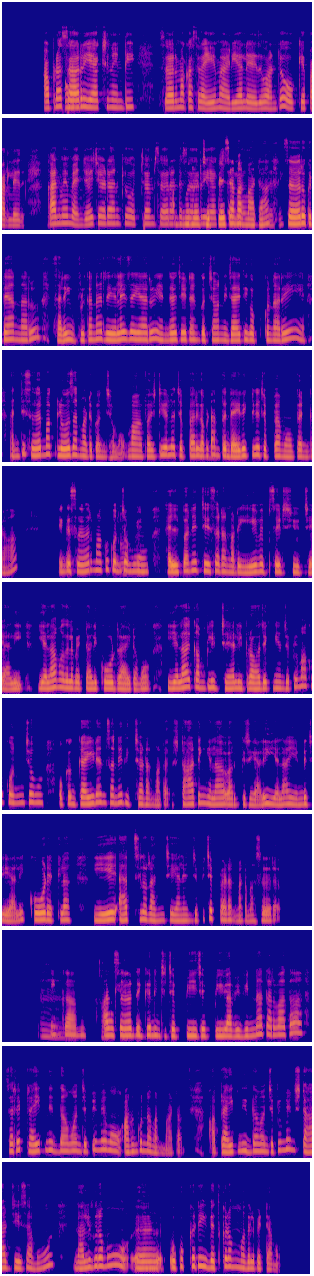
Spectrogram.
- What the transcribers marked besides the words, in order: in English: "సార్ రియాక్షన్"; in English: "సార్"; in English: "ఎంజాయ్"; in English: "సార్"; in English: "సార్ రియాక్షన్"; in English: "సార్"; in English: "రియలైజ్"; in English: "ఎంజాయ్"; in English: "సార్"; in English: "క్లోజ్"; in English: "ఫస్ట్ ఇయర్‍లో"; in English: "డైరెక్ట్‌గా"; in English: "ఓపెన్‌గా"; in English: "సార్"; in English: "హెల్ప్"; in English: "వెబ్‌సైట్స్ యూజ్"; in English: "కోడ్"; in English: "కంప్లీట్"; in English: "ప్రాజెక్ట్‌ని"; in English: "గైడెన్స్"; in English: "స్టార్టింగ్"; in English: "వర్క్"; in English: "ఎండ్"; in English: "కోడ్"; in English: "యాప్స్‌లో రన్"; in English: "సార్"; in English: "స్టార్ట్"
- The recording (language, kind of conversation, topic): Telugu, podcast, నీ ప్యాషన్ ప్రాజెక్ట్ గురించి చెప్పగలవా?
